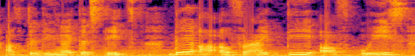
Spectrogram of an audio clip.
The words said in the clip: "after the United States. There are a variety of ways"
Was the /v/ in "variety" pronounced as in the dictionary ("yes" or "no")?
yes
